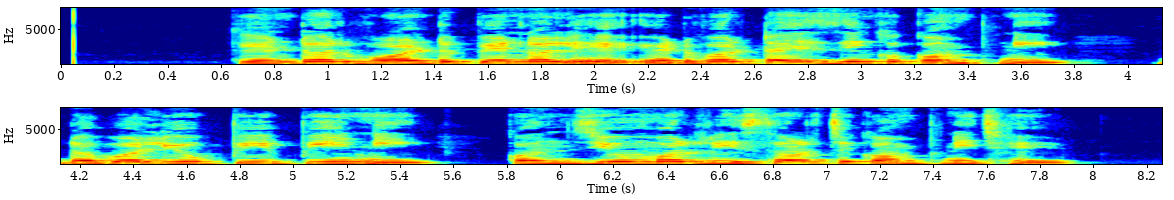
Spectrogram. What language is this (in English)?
Gujarati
